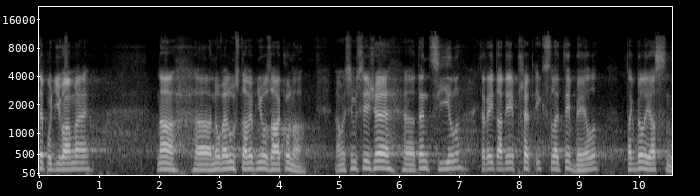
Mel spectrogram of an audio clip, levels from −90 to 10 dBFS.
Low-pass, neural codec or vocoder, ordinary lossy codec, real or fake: 10.8 kHz; none; Opus, 24 kbps; real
